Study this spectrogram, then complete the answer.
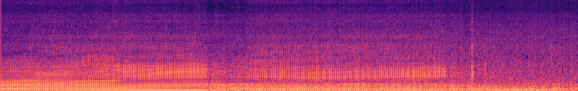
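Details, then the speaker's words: Twin Cam Harley-Davidson Dyna Glide (FXD) after a CV carburetor rebuild and intake manifold reseal, ridden through two gear changes. The deep, even V-twin rumble pulls cleanly with no misses, pops or stumbles; it runs good. "Yeah, runs good."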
